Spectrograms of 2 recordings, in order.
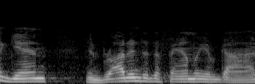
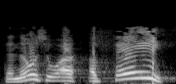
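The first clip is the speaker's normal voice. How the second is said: "faith" called out higher and louder; stress on faith; 6 semitones higher, 11 dB louder than usual. Shown as a demonstration. The preacher stresses "faith" to his church. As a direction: drive the line home on "faith". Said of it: "You see the emphasis here?".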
